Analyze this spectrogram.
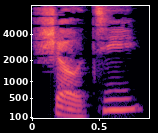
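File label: "shou3ji1", Mandarin Chinese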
